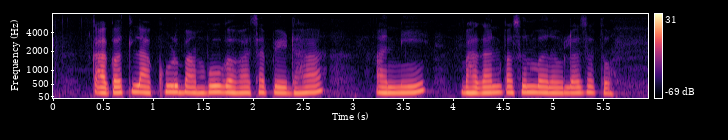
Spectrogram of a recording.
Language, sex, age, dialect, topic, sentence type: Marathi, female, 18-24, Varhadi, agriculture, statement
